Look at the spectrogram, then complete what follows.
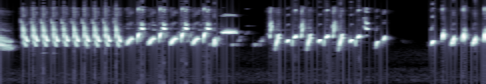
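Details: European goldfinch from Morocco, clean tutoring song for chicks and hybrids: rapid metallic trill opening, then jumbled liquid twitters in short bursts separated by brief silences.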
